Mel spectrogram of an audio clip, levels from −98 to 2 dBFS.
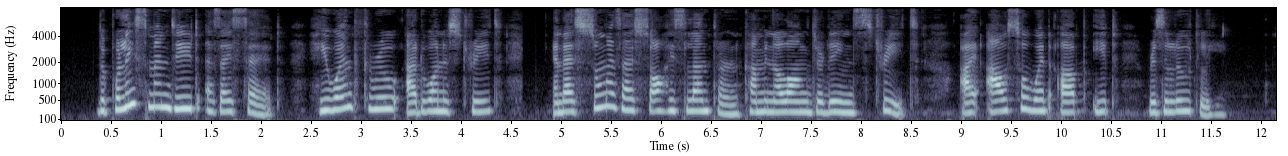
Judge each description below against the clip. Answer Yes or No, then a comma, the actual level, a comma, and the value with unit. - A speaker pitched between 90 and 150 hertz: No, high, 245 Hz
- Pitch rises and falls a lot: No, narrow, 2.5 semitones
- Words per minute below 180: Yes, average, 145 wpm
